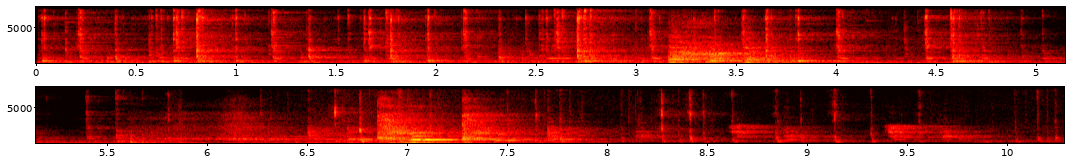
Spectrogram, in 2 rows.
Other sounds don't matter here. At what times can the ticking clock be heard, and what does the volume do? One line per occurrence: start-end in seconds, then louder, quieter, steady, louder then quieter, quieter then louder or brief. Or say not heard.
0.0-10.2 quieter.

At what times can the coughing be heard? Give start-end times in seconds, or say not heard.
2.3-3.6, 5.6-6.2, 6.8-7.5.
